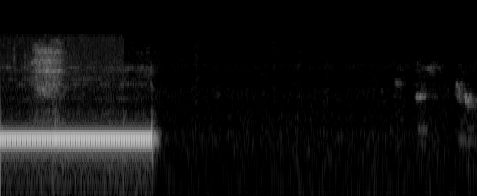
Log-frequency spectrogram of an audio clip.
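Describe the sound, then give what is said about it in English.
A steady, loud telephone dial tone hums for about a second and a half as a caller is put through on the phone, then cuts off into silence broken only by a few faint, brief electronic blips near the end. “Okay, yes, let's get Liani on the phone here.”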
